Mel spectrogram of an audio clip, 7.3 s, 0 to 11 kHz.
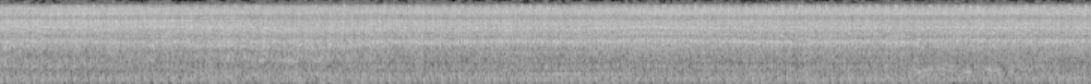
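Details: Bajaj Pulsar 220F after carburettor setting to fix missing and jerking at low rpm: steady, even idle with no hunting, stumbles or misfires; revs no longer rise and fall, properly tuned.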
